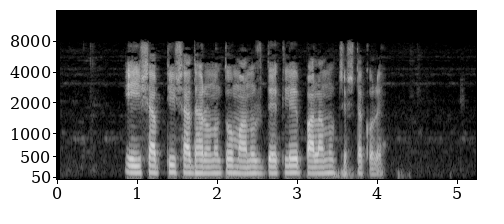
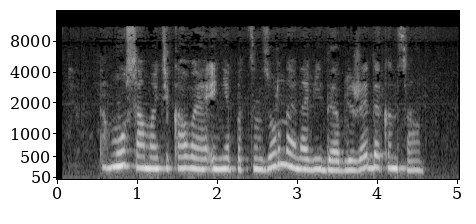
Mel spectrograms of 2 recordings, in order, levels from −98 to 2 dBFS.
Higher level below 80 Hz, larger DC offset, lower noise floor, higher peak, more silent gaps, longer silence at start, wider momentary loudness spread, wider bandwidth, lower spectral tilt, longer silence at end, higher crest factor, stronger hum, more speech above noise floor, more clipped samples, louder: about the same, -56 dBFS vs -58 dBFS; neither; first, -68 dBFS vs -56 dBFS; first, -2 dBFS vs -6 dBFS; neither; first, 0.85 s vs 0.55 s; about the same, 9 LU vs 9 LU; second, 8.2 kHz vs 11.5 kHz; about the same, -5 dB/octave vs -6 dB/octave; first, 1.15 s vs 0.45 s; first, 22 dB vs 14 dB; neither; first, 47 dB vs 37 dB; neither; about the same, -21 LUFS vs -21 LUFS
